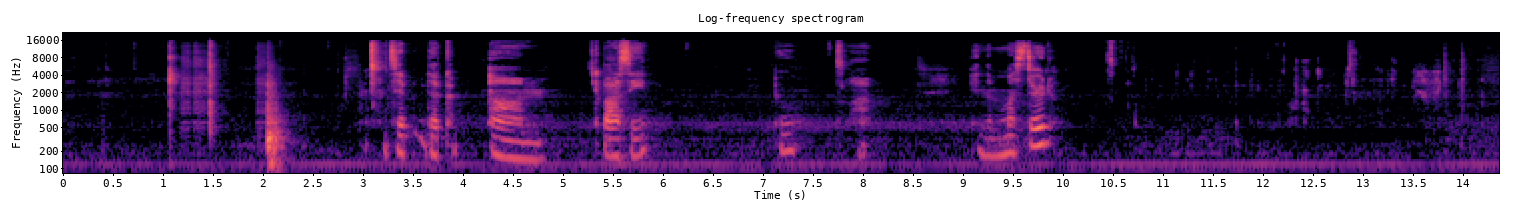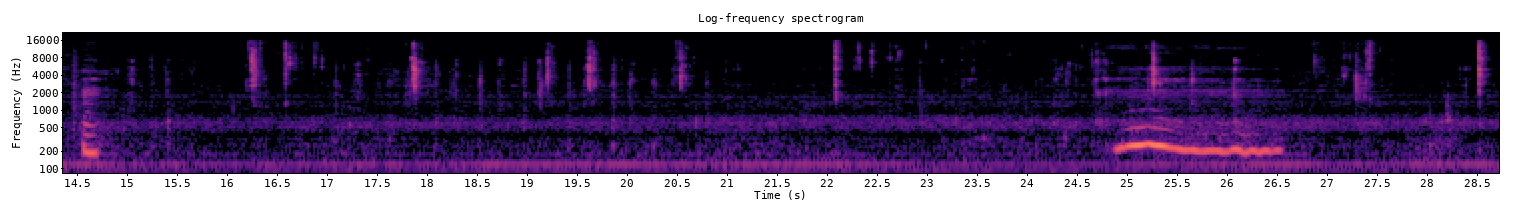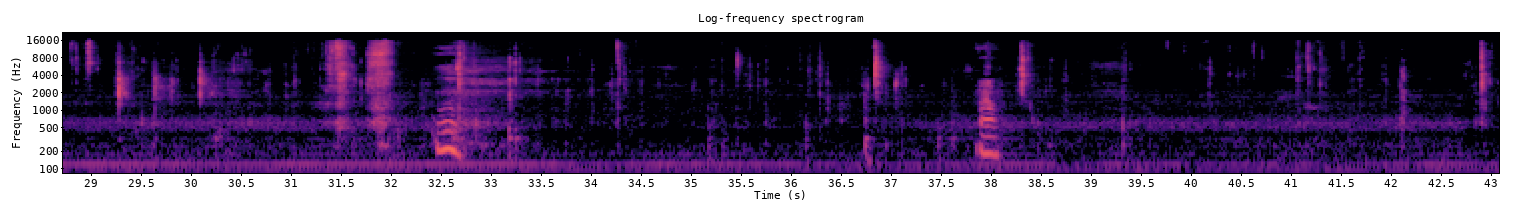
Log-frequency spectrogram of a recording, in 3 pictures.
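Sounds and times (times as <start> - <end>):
person chewing food: 10.4 - 43.0
person humming mmm: 14.4 - 14.9, 24.7 - 26.8, 31.8 - 33.2.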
